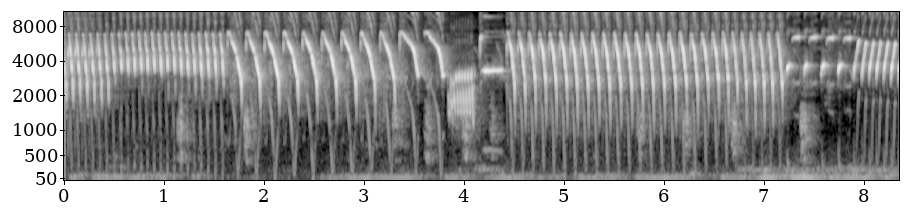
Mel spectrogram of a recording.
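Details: Canary singing long and nonstop, a shrill song meant as a master for training other birds: a run of descending whistled sweeps, a short buzzy dip and pure note, then a long fast trill of rapid repeated notes.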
